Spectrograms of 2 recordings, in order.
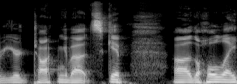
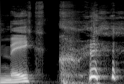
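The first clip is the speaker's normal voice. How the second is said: laughing mid-word while speaking; 3 semitones higher than usual. Reading a billboard sign aloud, laughing while reading. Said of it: "I can't say it without laughing".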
